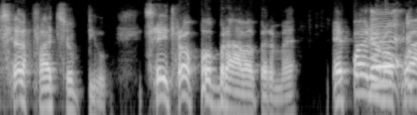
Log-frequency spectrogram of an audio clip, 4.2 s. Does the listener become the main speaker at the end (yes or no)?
no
